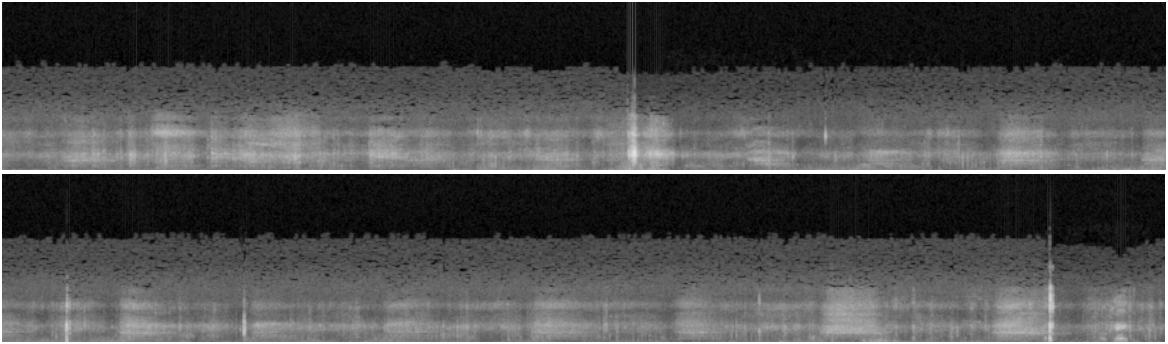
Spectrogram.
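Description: Snow crunches and scrapes underfoot.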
